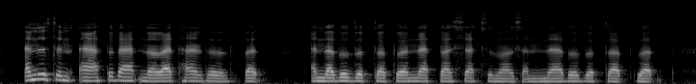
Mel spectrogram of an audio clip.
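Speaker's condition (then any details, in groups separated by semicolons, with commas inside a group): Tongue cancer surgery; tongue cancer twice, flap surgery, neck dissection, no tongue tip; post surgery, chemo, immunotherapy, radiation, tongue tethered, oral prosthesis; speech greatly impaired, improved with exercises, tongue barely moves, swallowing rehab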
